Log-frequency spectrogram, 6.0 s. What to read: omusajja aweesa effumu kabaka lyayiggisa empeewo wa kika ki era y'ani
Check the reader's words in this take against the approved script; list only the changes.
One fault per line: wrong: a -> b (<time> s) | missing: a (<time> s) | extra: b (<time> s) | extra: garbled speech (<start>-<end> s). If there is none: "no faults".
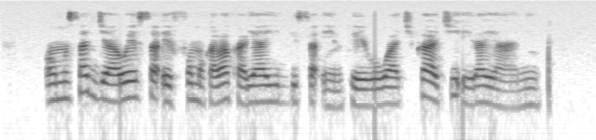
no faults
